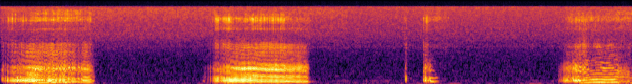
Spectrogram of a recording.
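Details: Female tabby cat snoring loudly while asleep: slow, rattling snores each lasting about a second and a half, with quiet gaps between them.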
